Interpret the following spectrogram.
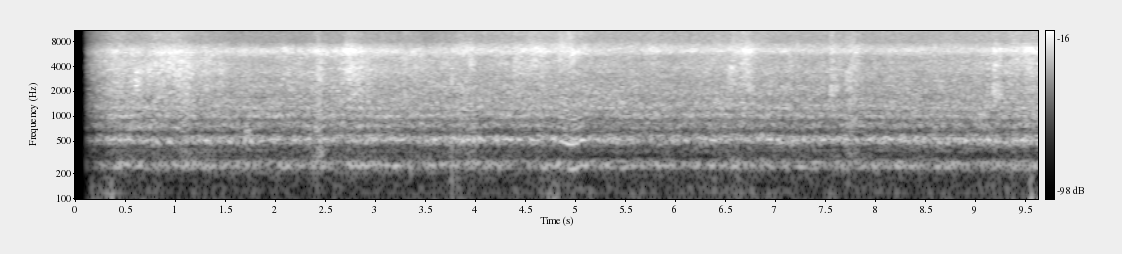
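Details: Asian honey bee (Apis cerana) buzzing: a dense, steady droning hum with a low tone and its overtone, holding even in loudness throughout, with faint scattered clicks and rustles.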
